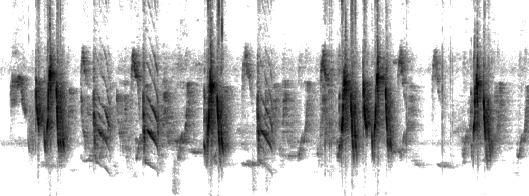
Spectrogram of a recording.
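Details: Bar-winged prinia (Prinia familiaris) song used as a lure to make other prinias sing: a fast, high, chattering song of buzzy chirps and trills in repeated bursts about every second.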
